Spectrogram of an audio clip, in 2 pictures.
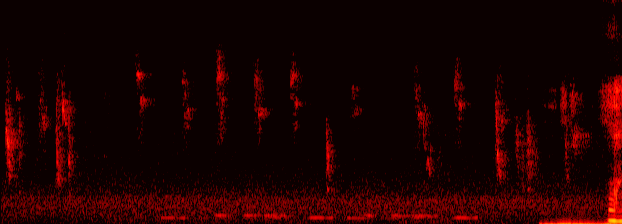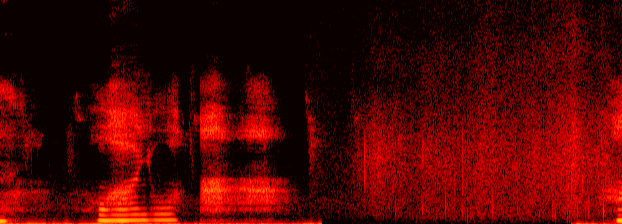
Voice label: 朝チュンピロートーク; ASMR

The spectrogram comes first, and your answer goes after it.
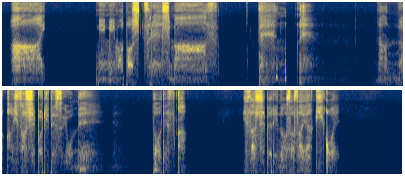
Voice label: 癒やしのささやき, ASMR; 反転

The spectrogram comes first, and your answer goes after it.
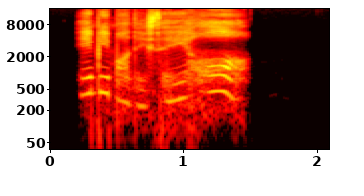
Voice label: "エビバディせいほー", kawaii voice; ASMR; 1200 kawaii voice!!; 音ゲー

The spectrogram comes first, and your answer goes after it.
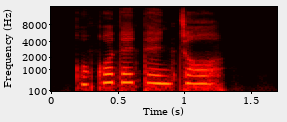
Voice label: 「ここで転調」, kawaii voice; 1200 kawaii voice!!; 色々なワンショット

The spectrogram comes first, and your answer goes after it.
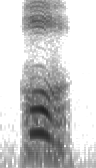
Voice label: "ふー", kawaii voice; ASMR; 1200 kawaii voice!!; 音ゲー

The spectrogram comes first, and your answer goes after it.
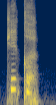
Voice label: キック, kawaii voice; 音ゲー

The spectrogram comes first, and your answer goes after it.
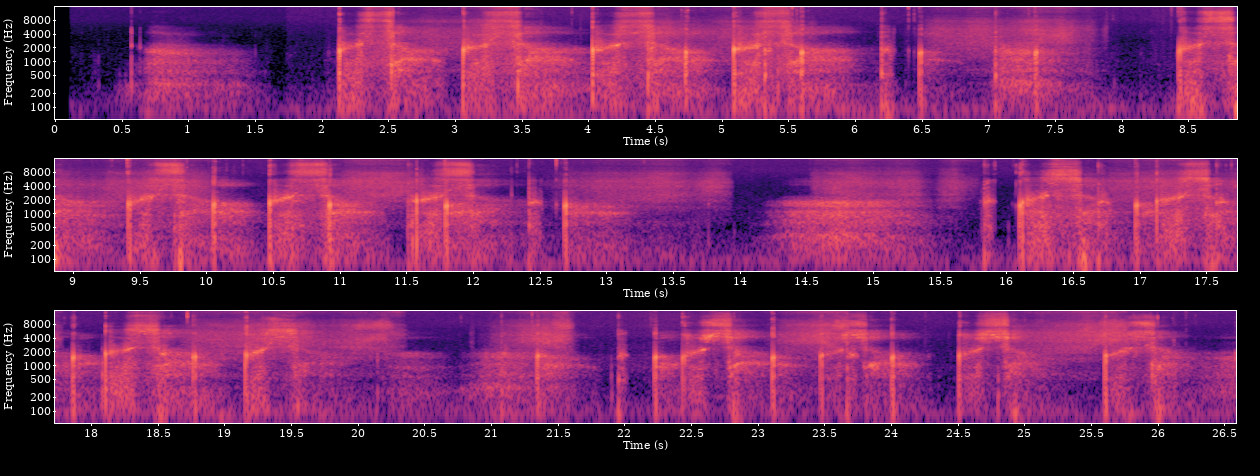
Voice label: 両耳オノマトペ なでなでSE有; 音量が小さくなる版

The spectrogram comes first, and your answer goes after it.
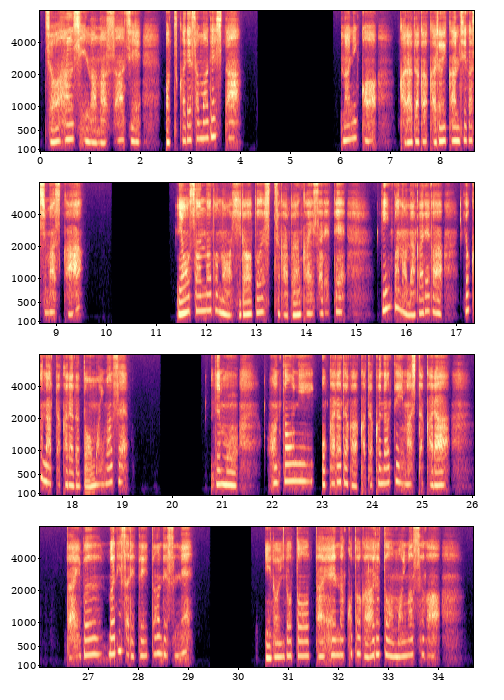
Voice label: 下半身マッサージ＆囁き手コキ, ASMR

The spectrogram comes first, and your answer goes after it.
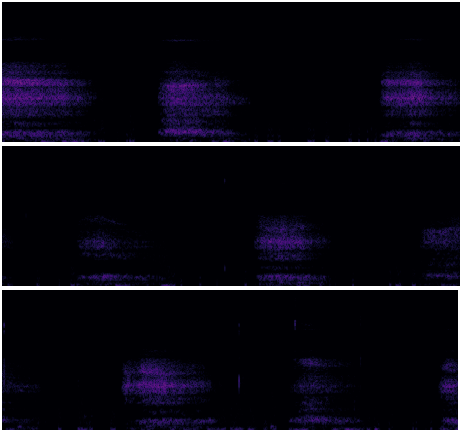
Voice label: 添い寝ループ, ASMR

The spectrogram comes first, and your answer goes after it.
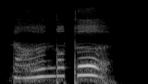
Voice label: "ラウンド ツー", kawaii voice; ASMR; 1200 kawaii voice!!; 音ゲー

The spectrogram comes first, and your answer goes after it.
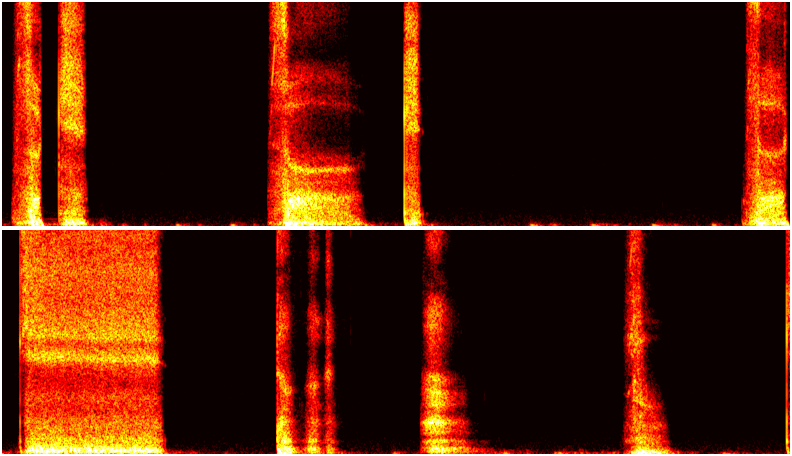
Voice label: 囁き（好き・左）言语侵犯

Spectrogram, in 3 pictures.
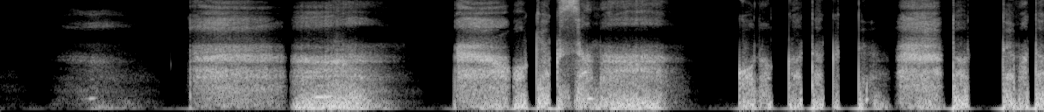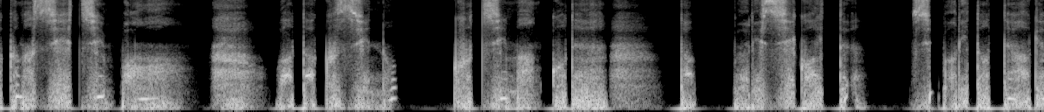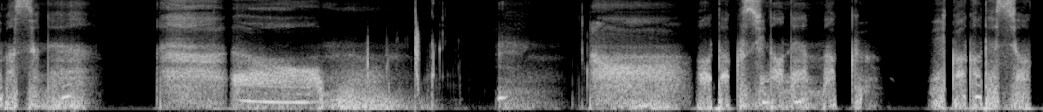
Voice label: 語り掛け

